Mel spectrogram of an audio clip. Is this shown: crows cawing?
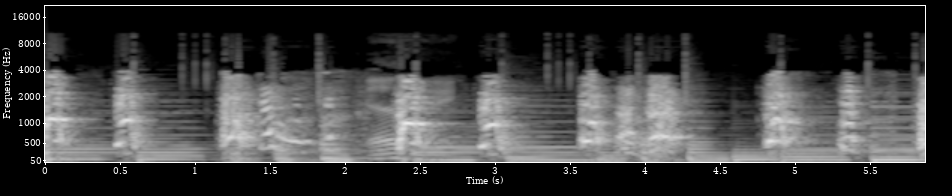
no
